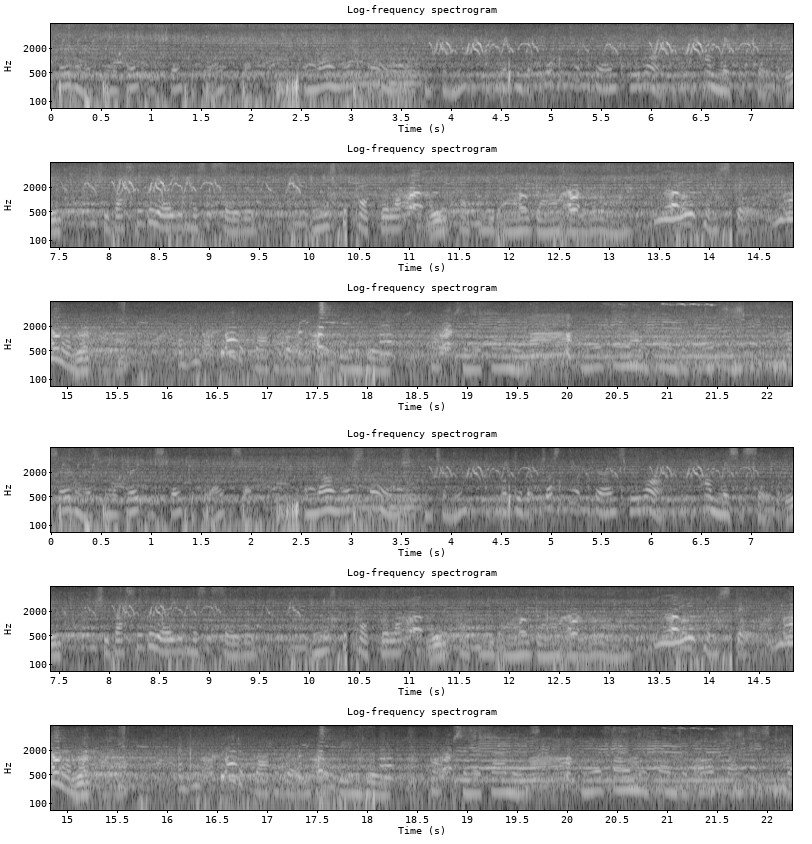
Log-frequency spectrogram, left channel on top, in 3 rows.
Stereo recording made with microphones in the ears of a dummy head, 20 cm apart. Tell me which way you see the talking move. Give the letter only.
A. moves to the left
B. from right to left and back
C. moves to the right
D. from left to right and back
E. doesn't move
B.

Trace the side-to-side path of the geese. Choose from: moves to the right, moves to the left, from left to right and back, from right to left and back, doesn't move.
from left to right and back.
